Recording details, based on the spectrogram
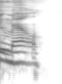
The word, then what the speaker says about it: Duhamel: It's Duhamel. – It's Duhamel? – Yeah. – Yeah, not Duhamel anymore. It's just, wait, it's spelled D-U-H-A-M-E-L. – Yeah, Duhamel.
